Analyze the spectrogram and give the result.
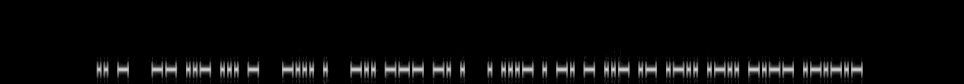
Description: Morse code, heard as a keyed tone, about 36 wpm, 700 Hz. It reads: IT MUST BE DONE EVENTUALLY.
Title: Sentences from Top 1000 Words - Review Part 6 - 35wpm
